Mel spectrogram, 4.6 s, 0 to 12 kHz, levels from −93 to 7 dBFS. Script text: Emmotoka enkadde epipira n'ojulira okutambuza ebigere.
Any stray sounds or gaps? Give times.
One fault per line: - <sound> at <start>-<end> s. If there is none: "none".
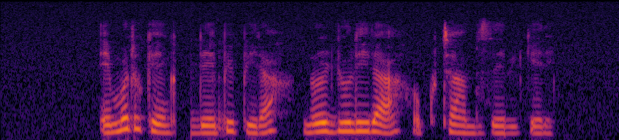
- dropout at 1.3-1.4 s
